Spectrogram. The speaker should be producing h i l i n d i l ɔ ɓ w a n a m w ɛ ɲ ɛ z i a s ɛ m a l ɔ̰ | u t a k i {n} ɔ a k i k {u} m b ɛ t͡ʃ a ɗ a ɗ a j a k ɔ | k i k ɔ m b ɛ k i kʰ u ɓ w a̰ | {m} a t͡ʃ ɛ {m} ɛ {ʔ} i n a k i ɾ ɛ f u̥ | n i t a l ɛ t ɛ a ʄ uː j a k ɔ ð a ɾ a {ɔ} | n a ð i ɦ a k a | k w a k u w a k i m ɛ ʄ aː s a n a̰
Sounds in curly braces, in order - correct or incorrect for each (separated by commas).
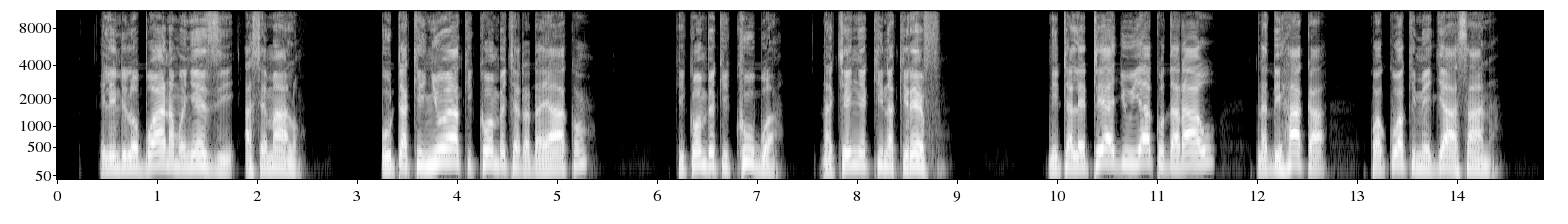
incorrect, incorrect, incorrect, incorrect, incorrect, incorrect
